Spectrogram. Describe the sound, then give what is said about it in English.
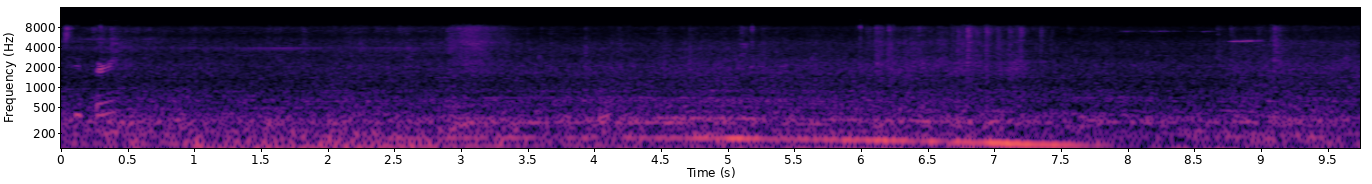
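A large rental truck rumbles by as it crosses the path, its deep engine drone rising and falling in pitch over a constant wash of road noise. “truck rental crossing path.”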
